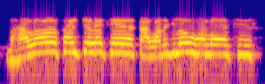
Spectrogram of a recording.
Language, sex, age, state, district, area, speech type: Bengali, female, 45-60, West Bengal, Uttar Dinajpur, urban, conversation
